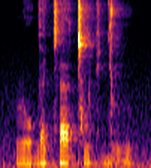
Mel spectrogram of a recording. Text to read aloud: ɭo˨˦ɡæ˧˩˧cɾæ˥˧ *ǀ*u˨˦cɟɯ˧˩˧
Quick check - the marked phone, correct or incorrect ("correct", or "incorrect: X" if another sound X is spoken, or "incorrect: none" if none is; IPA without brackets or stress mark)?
correct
